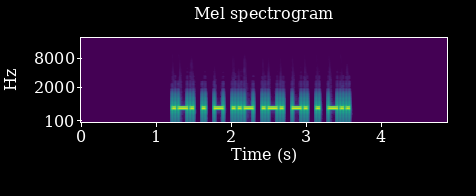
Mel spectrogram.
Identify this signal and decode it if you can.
Morse code, heard as a keyed tone, about 30 wpm, 700 Hz. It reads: RETURNED
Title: ED Suffix - Top 100 Words with Base Words 30wpm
